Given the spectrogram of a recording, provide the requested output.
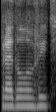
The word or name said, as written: predĺžiť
